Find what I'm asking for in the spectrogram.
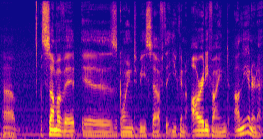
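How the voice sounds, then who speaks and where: There is audible room echo and noticeable background noise. A man speaks at a moderate pace with a fairly low pitch. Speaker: DIY video creator. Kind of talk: channel introduction. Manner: casual, with filler words.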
